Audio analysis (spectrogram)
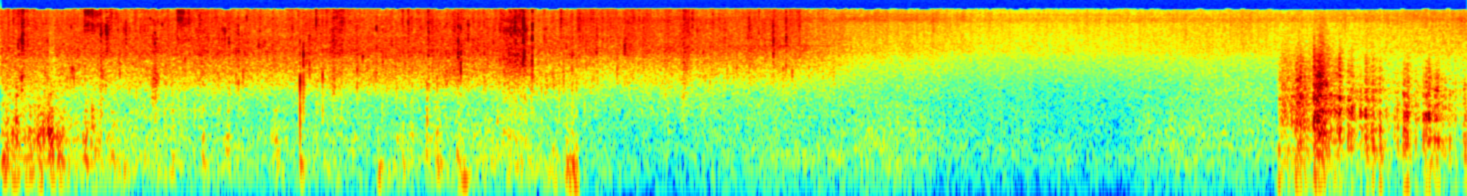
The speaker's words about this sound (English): That was the craziest bolt of lightning I've ever seen. That was like some power of God shit. Finally, the lightning strikes and thunderclaps feel like they're right on top of us.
